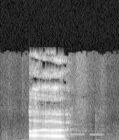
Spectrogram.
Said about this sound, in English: Got my phone beeping like mad.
